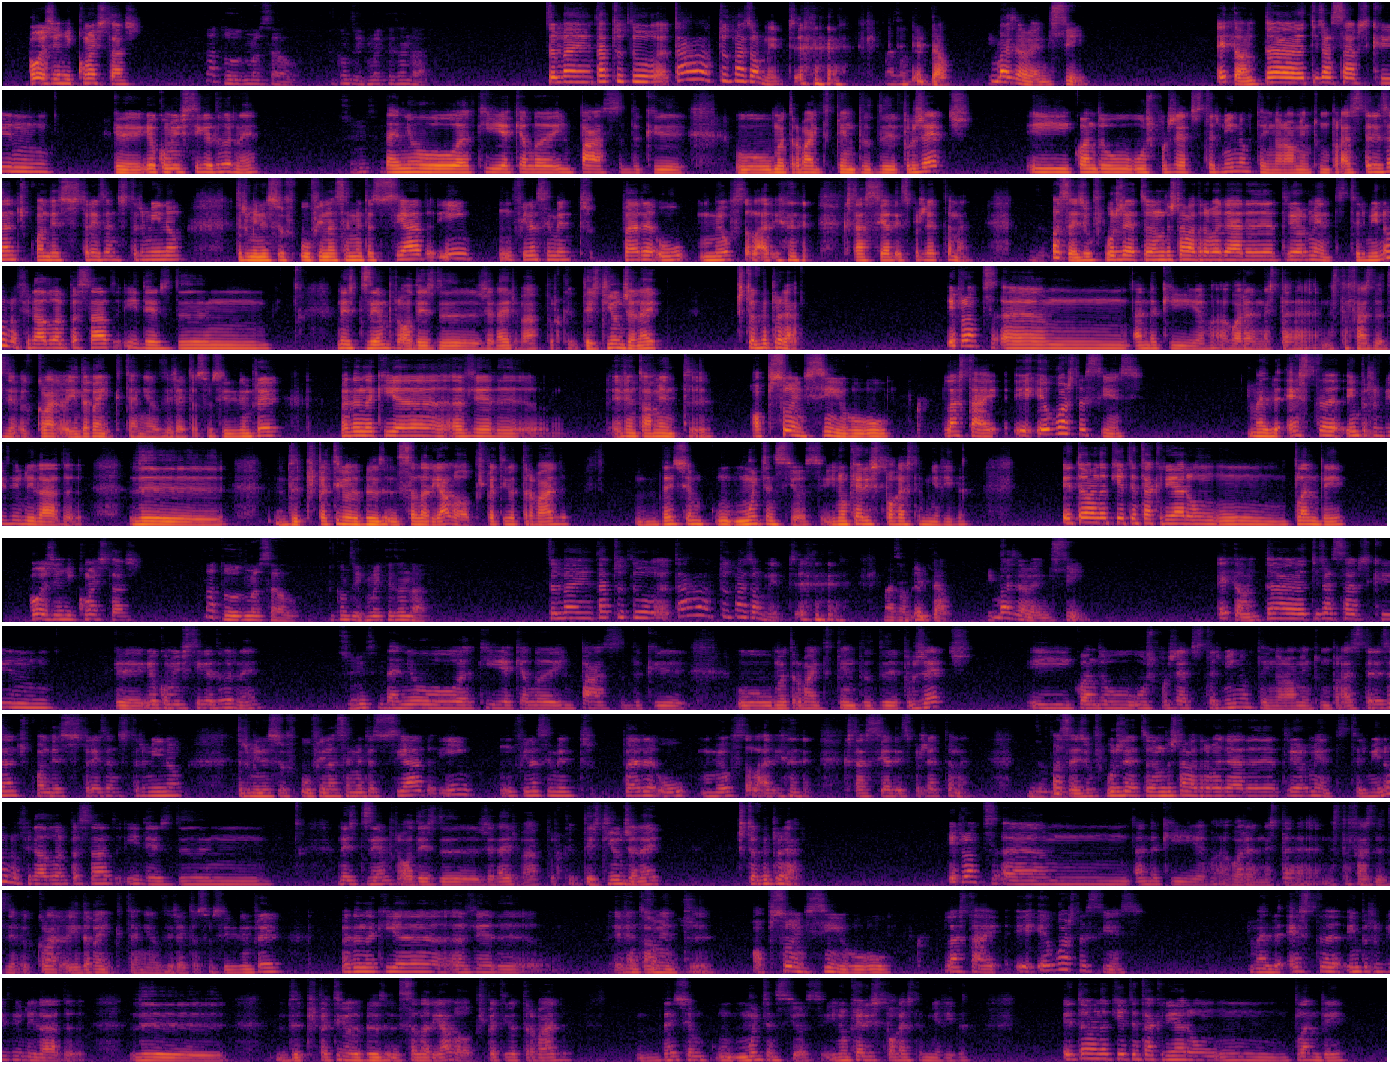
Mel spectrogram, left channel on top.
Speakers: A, on the left; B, on the right.
A: Boas, Henrique, como é que estás?
B: Está tudo, Marcelo. E contigo, como é que tens andado?
A: Também está tudo, está tudo mais ou menos. <laughs>
B: Mais ou menos?
A: Então,
B: O que
A: mais
B: é que se-
A: ou menos, sim. Então, tá- tu já sabes que, que eu, como investigador, né,
B: Sim, sim.
A: tenho aqui aquele impasse de que o, meu trabalho depende de projetos e quando os projetos terminam, tem normalmente um prazo de três anos, quando esses três anos terminam, termina-se o, o financiamento associado e um financiamento para o meu salário, <laughs> que está associado a esse projeto também.
B: Exatamente.
A: Ou seja, o projeto onde eu estava a trabalhar eh, anteriormente terminou no final do ano passado e desde, hum, desde dezembro, ou desde janeiro, vá, porque desde um de janeiro estou desempregado. E pronto, hum, ando aqui agora nesta, nesta fase de dezembro. Claro, ainda bem que tenho o direito ao subsídio de emprego, mas ando aqui a, a ver eh, eventualmente
B: Opções.
A: opções, sim, o, o- lá está. Eu, eu gosto da ciência. Mas esta imprevisibilidade de, de perspectiva de- de salarial ou perspectiva de trabalho deixa-me muito ansioso e não quero isto para o resto da minha vida. Então ando aqui a tentar criar um, um plano B,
